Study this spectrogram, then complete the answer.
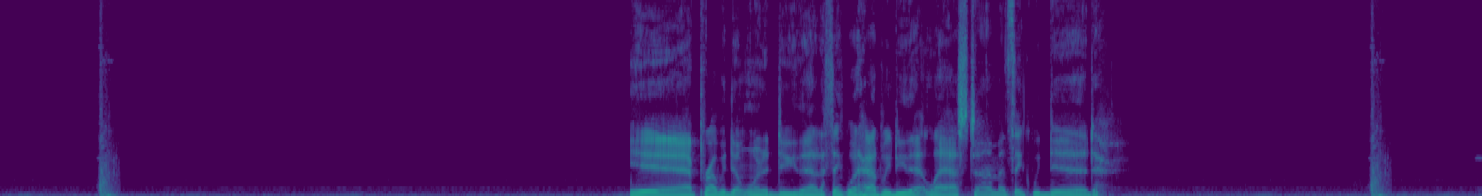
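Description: A short click of a game menu sounds.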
